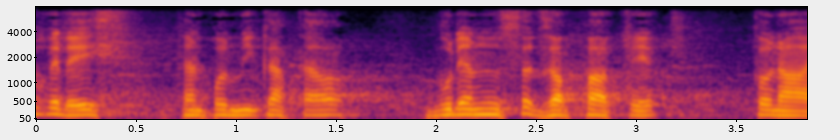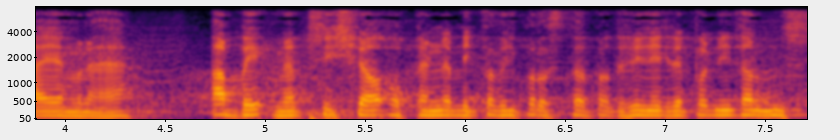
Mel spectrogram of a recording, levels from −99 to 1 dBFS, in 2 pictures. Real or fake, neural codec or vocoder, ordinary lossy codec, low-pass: fake; codec, 44.1 kHz, 1.7 kbps, Pupu-Codec; MP3, 48 kbps; 7.2 kHz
